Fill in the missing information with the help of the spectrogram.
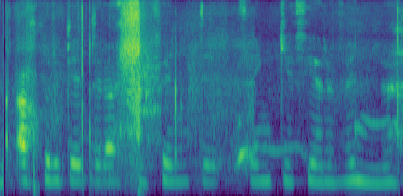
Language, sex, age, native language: Icelandic, female, 11, Icelandic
